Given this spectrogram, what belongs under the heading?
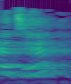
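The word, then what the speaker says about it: a: ইন দ্য স্কাই আছে, আমরা এমনি সময় কি বলি? এ লাইক, তাই তো? কিন্তু এখানে একটা কবিতার মধ্যে এ আছে তো, তখন আমরা এটা কোন ভাবে উচ্চারণ করবো জানো? তখন আমরা এটা বলবো আ, তখন আমরা কি বলবো? Like আ diamond in দ্য স্কাই, ঠিক আছে?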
